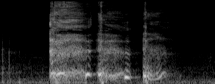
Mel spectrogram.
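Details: Cold lasting a couple of weeks: three quick harsh coughs in close succession near the end of a coughing fit close to an hour long, with shaky breathing between coughs.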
